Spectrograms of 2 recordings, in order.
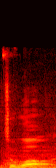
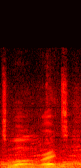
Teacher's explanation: Ada u ketemu sama vowel yang lain disambung pakai w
